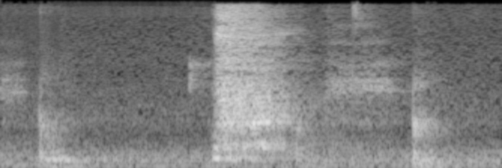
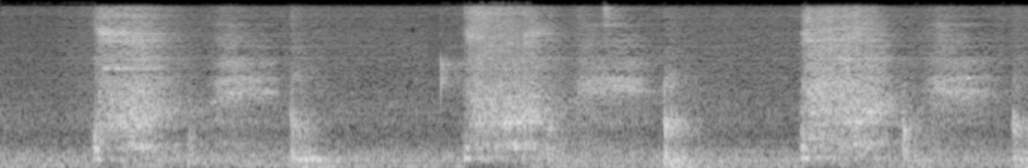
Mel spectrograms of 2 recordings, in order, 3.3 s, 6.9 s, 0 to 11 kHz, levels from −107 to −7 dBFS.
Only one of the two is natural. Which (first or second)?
first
